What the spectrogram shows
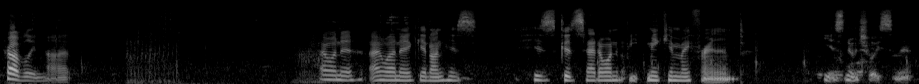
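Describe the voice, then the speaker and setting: A woman's voice: medium pitch, expressive, normal speed, gravelly, pauses often, slight background noise. A woman chatting in character during an online role-play game, friendly and talkative.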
